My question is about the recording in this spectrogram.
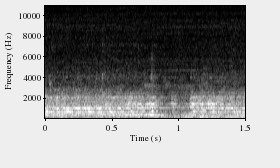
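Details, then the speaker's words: Katadyn Powersurvivor watermaker after poppet-valve replacement and reassembly: short, steady pump whirr with no knocking or rattle, air drawn through the line, now sucking normally while preservative runs into the membrane. "And that means that the poppet valve replacement will have worked. I can hear air going through it now."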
